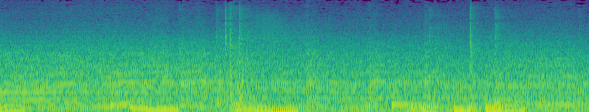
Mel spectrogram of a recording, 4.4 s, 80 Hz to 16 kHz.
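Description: Race car engine in Gran Turismo 7, revving loud and close with rising and falling pitch as gears shift, steady throughout without voices.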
